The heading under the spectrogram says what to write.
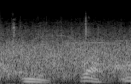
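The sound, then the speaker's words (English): A crowd claps and cheers in a steady, dense wash of applause, with a few voices whooping above it, filling the whole short moment at a lively level. “Cheer for me. Boo for me.”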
